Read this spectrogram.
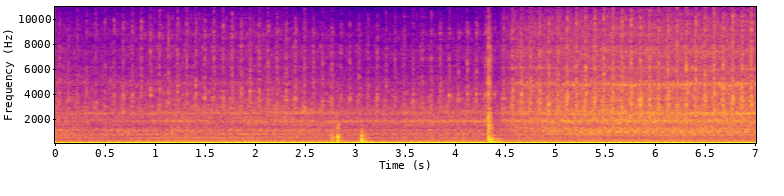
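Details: Ram just bought and shipped in: steady low idle with a dull, unevenly timed knock about three or four a second; the owner asks what the noise is, cause unknown.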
